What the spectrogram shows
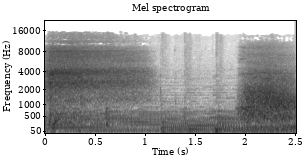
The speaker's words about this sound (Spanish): Tome respiración. Suelte.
